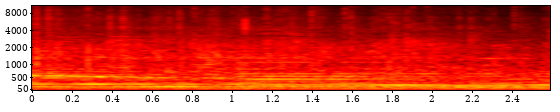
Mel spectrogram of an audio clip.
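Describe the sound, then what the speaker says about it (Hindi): Audience applause at a devotional festival gathering, a dense continuous roar of clapping filling the short stretch, loud and even with a low hum underneath. "एक बार जोरदार तालियों से स्वागत कीजिए"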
